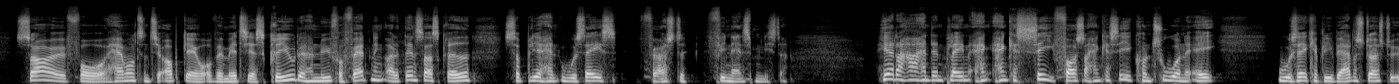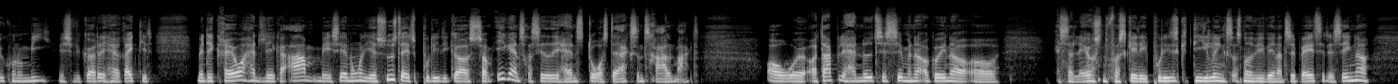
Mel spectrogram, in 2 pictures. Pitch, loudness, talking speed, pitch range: 160 Hz, -17 LUFS, 230 wpm, 145-185 Hz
